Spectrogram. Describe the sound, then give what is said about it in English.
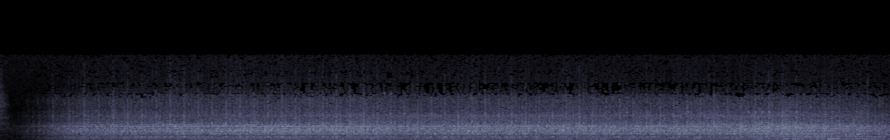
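An old Ford Model T car engine runs steadily, rising quickly to a loud, rough, knocking idle that chugs on evenly throughout, with no voices. “They're well known now to everybody as the old Model T, which was the father of all the motor cars, I think.”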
